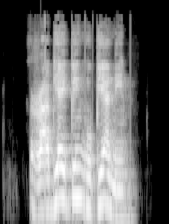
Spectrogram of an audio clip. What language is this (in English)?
Ayacucho Quechua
